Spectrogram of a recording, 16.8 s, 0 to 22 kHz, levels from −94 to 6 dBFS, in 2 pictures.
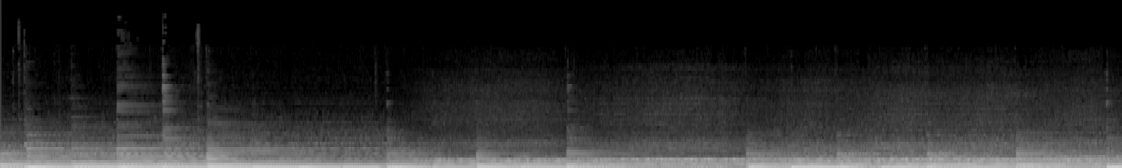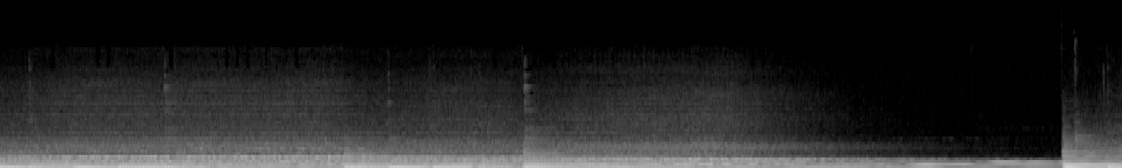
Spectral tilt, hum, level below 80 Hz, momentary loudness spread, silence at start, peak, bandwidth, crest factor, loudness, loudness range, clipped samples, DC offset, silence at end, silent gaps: -9.5 dB/octave; none; -44 dBFS; 14 LU; 0 s; -4 dBFS; 8.8 kHz; 18 dB; -22 LUFS; 7 LU; under 0.1%; under 0.1%; 0 s; none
